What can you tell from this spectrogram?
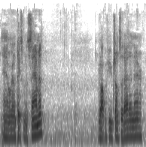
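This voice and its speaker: Sped-up chipmunk voice, fast and bright. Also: slight background noise. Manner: relaxed, thinks aloud with frequent "um" and "so". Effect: sped-up chipmunk voice, high and fast. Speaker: home cook preparing dog food. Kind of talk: casual how-to commentary while working.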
